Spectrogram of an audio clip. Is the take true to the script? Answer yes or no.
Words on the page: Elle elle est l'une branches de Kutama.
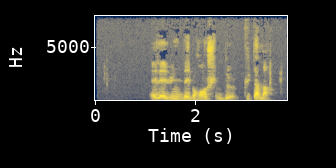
no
